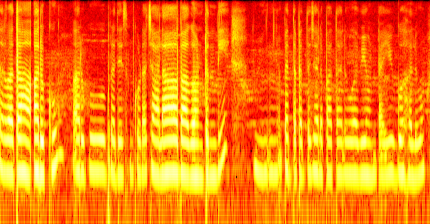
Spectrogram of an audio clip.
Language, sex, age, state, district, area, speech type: Telugu, female, 60+, Andhra Pradesh, Kakinada, rural, spontaneous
